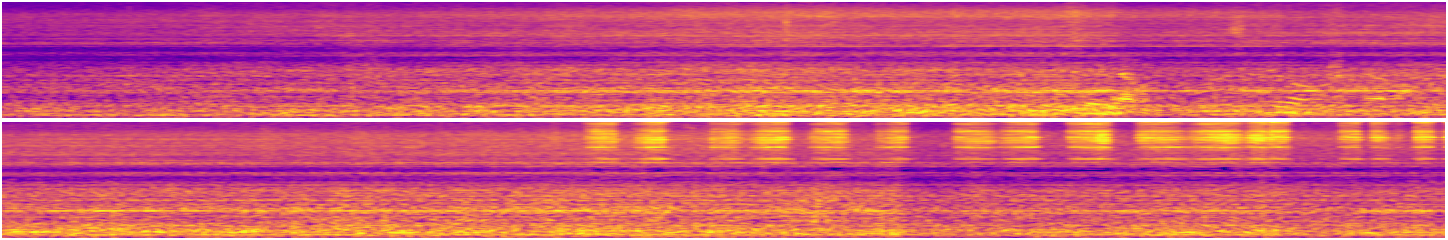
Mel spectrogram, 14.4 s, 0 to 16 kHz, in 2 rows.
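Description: Victor 618 surface grinder running, its wheel spinning with a steady hum and a thin whine. From about ten seconds in, the wheel grinds a metal workpiece with a rapid, broken crackle as it makes contact on each pass.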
